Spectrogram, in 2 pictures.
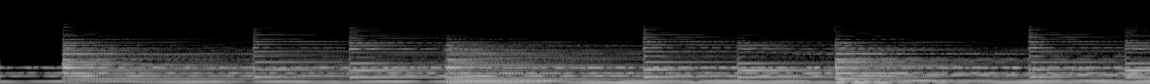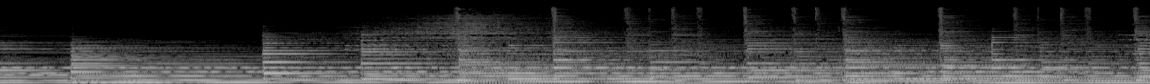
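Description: A contemporary Christian song plays with no talking over it. Chiming, bell-like keyboard tones ring out over a warm, steady bass, then the arrangement brightens and fills out with crisp percussive hits near the end.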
